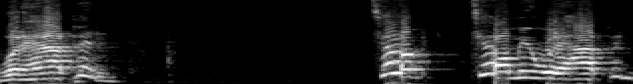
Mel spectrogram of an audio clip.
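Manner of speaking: cracking, breaking voice, very high and swooping. After a casualty is reported, the captain asks what happened, voice cracking. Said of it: "Captain, / She jumps into the water and begins to walk up. / Captain, / As her voice cracks".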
